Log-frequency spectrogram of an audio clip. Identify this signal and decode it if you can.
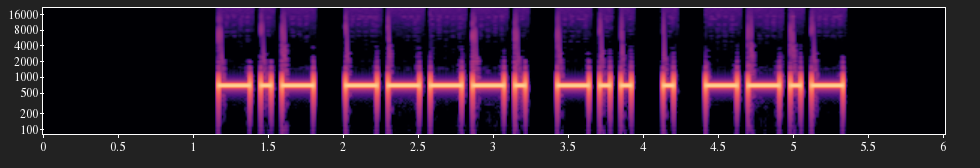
Morse code, heard as a keyed tone, about 17 wpm, 700 Hz. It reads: K9DEQ
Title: USA Call Signs - 5 Characters - 2x Character Spacing - 17wpm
